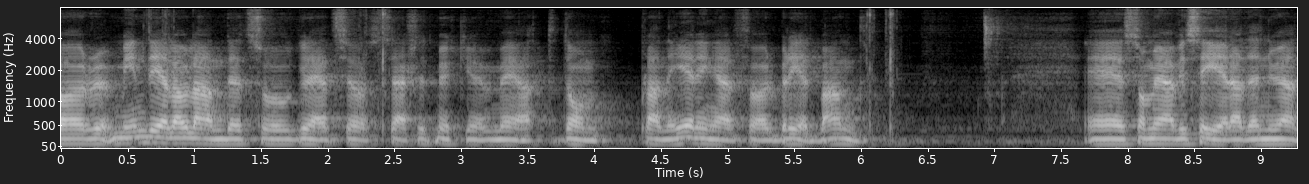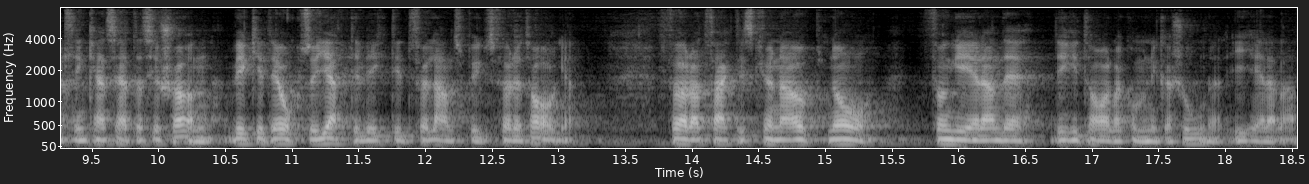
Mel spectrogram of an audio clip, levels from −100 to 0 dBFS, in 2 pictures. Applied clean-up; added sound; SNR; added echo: neural separator model SepFormer DNS4.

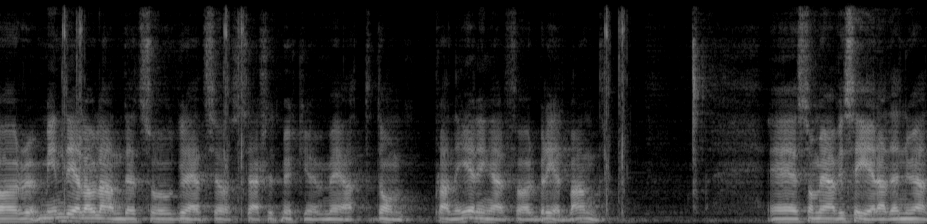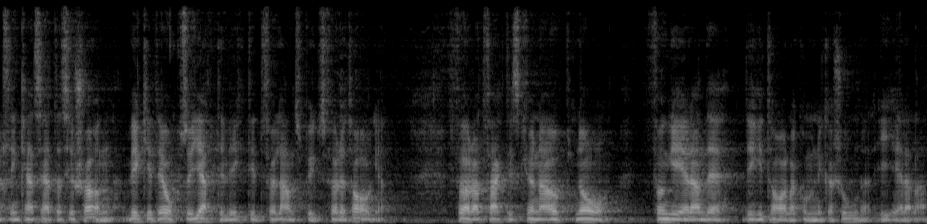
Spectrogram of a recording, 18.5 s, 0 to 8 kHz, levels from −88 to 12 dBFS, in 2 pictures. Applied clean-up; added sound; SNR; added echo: none; Camera; 19 dB; reverberation time 0.8 s.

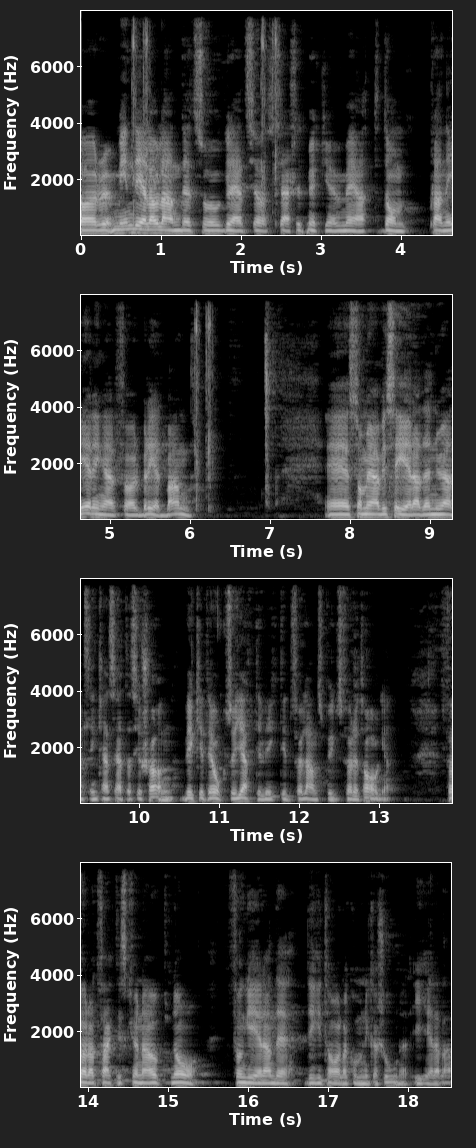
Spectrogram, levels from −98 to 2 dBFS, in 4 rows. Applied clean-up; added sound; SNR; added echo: classical method WPE with log-MMSE.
